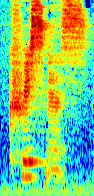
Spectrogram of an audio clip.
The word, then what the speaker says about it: Christmas: Christmas, the T is silent and the last syllable ms is with schwa, so we say Miss Christmas, a Merry Christmas.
